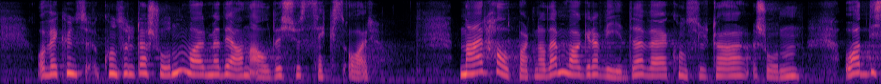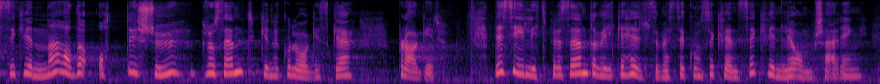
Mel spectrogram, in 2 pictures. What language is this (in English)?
Norwegian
